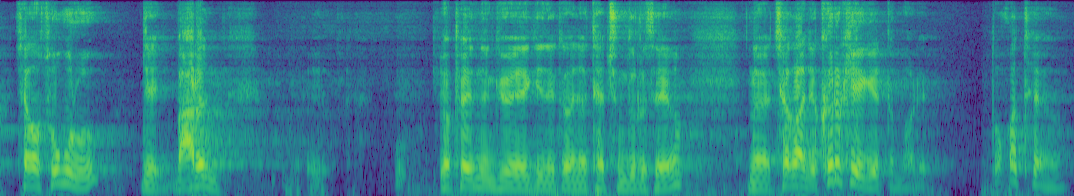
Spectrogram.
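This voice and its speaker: A man preaching a sermon as a pastor, moving from hushed asides to loud urging. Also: a little high. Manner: lively, swings from hushed asides to loud exhortation. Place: church sanctuary.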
